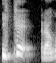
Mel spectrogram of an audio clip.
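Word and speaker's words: 池: 연못 짓자인데 훈독으로 어떻게 읽을 거냐 하는 훈독 한자 한자의 훈독 문제라고 보시면 되시겠습니다. 자, 이케라고 읽으시면 되고요. 연못 짓자는 훈독으로론 지금처럼 이케 그리고 음독으로 쓰여지는 경우도 많아요.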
